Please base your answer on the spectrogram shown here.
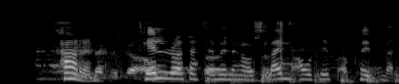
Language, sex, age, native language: Icelandic, male, 13, Icelandic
